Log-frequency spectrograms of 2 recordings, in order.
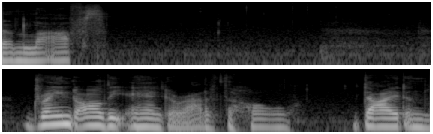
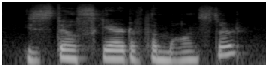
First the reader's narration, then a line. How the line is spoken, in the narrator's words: He asks, in the nicest voice he can produce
